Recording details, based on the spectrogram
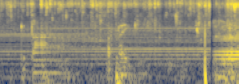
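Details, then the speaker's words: Polytron single-tub washing machine: a thin trickle of water under a steady electric hum. Inlet flow is too weak because the water inlet valve is dirty. "ini kita memperbaiki mesin cuci dengan kerusakan infrahiler nya disini keluar terlalu pelan ya"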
